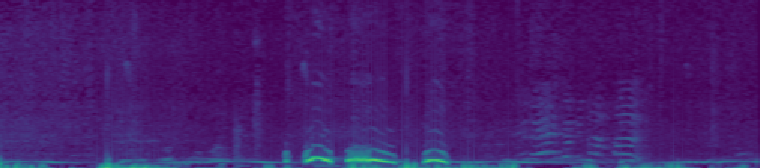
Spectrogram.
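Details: Spotted dove calling, played as a lure to get other doves to call: three arched, hollow coos in quick succession mid-clip, each rising then falling, over a steady faint hum and heavy low rumbling thumps before and after.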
